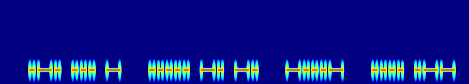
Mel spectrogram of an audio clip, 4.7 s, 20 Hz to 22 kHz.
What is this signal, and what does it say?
Morse code, heard as a keyed tone, about 26 wpm, 700 Hz. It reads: RST 5NN <BT> HW
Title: Speed-Racing Common QSO Phrases Encore - 28wpm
